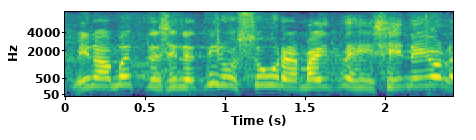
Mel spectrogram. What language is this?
Estonian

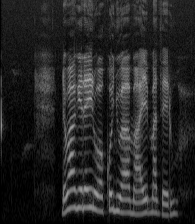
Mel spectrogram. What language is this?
Kikuyu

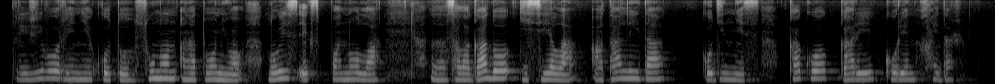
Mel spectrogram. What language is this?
Kazakh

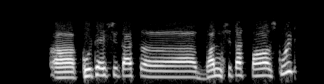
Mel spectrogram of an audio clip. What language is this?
Kashmiri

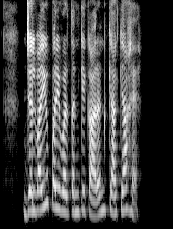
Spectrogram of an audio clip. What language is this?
Hindi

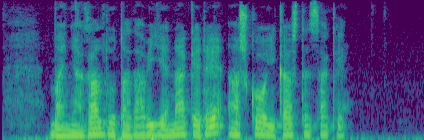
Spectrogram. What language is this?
Basque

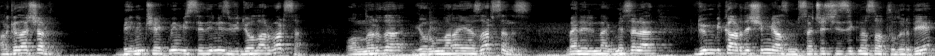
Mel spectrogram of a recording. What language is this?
Turkish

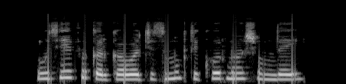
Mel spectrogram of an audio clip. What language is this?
Pashto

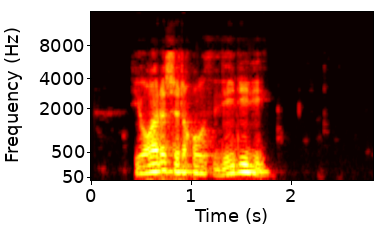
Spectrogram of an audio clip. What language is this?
Kabyle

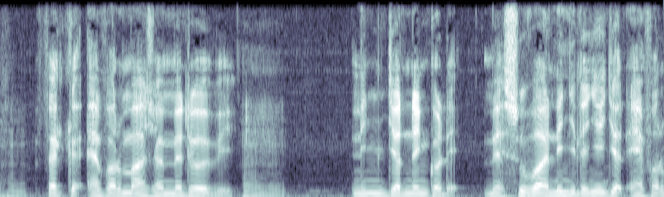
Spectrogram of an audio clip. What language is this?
Wolof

